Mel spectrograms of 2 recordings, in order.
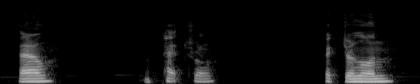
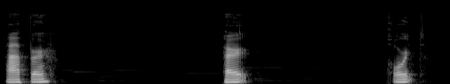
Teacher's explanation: So the broad P is a bit more pop, a bit more open. The mouth, I guess, is what I'm getting at.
